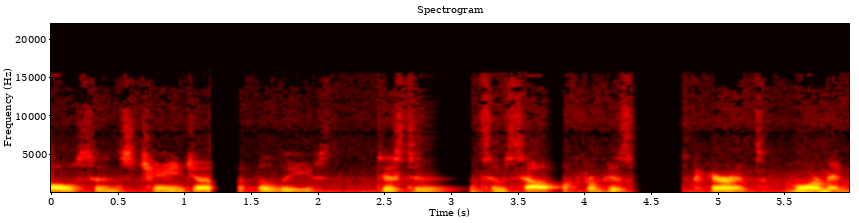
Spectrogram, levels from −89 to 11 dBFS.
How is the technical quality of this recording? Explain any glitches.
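The speech has a run of network playback interruptions: one short stall and four longer freezes, each stretching the audio in time rather than dropping any of it.

At 1.13 to 1.19 s there is a short stall from a late packet. One packet missed its playout slot, so the receiver held the last sound for about 35 ms, then resumed exactly where it left off. Unlike a freeze, it is only a brief prolonged sound with a faint buzz or dip, and no silence.

Call audio freezes follow at 1.19 to 1.42 s, 2.80 to 3.16 s, 3.70 to 3.85 s (just before "from his") and 4.35 to 4.76 s (just after "from his"). These are likely caused by packets held up in transit, which emptied the jitter buffer. The last sound is extended as a fading buzz or hiss lasting 129 to 381 ms. In the first freeze the buzz or hiss falls to silence for about 150 ms, and in the last for about 320 ms. Speech then picks up from the same point, so gaps are inserted but nothing is missing. 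They differ from the stall in their length and, in two of them, the decay into silence.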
